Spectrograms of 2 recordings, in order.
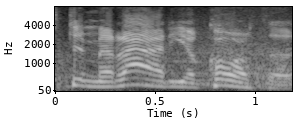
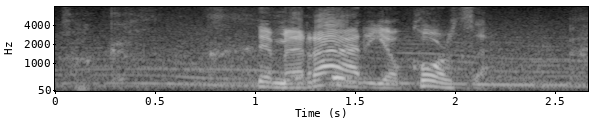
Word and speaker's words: Temerario Corsa: Okay, you have to say it like you're a cocky Italian, right? You say Invictus Temerario Corsa, almost like you're saying D's, right? Temerario Corsa.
